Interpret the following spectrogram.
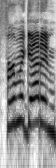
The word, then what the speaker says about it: Firmageddon: Is it Fermageddon? Yes, it's Firmageddon. Good job, Claudia. Thank you. What's causing Firmageddon? And that's F-I-R spelled like fir tree.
